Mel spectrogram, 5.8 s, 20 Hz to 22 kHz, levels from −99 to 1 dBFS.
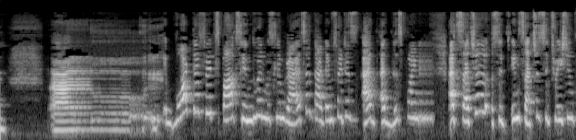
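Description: AAC frame loss with concealment hits this speech clip from 0.73 to 1.52 s and again from 4.19 to 4.38 s. Missing audio frames were patched from the last good spectrum, so about 427 ms scattered over 683 ms (longest gap roughly 150 ms), then 128 ms, comes out smeared and noisy. A section at the wrong speed runs from 1.63 s to the end, playing 1.58 times too fast, so pitch and pace jump together by around seven semitones, likely from a player or editor fitting that part to the wrong clock.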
